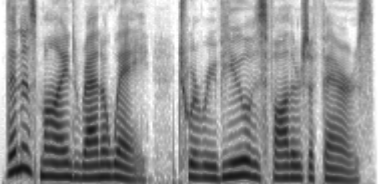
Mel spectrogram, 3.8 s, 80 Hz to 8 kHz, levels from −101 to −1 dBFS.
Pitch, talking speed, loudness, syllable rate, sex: 195 Hz, 190 wpm, -15 LUFS, 4.8 syllables/s, female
